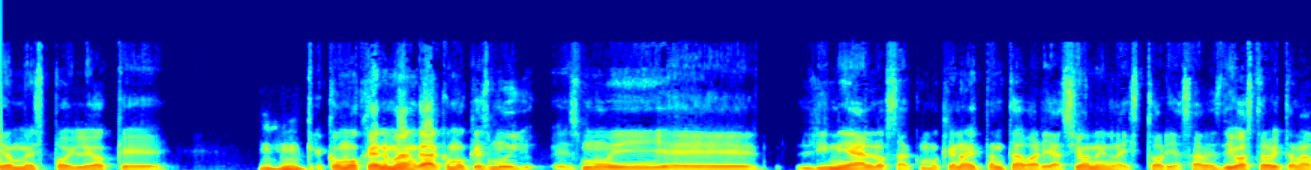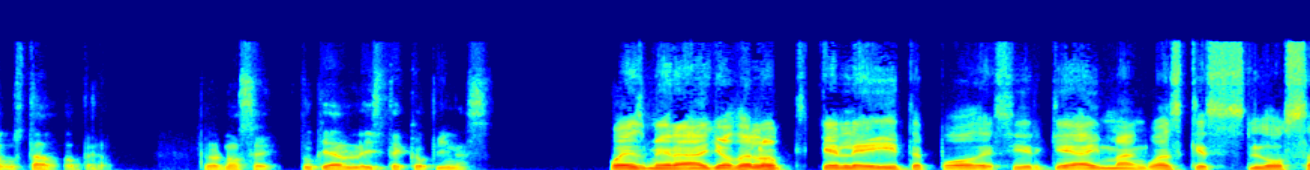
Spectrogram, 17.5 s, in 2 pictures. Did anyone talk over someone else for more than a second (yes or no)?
no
